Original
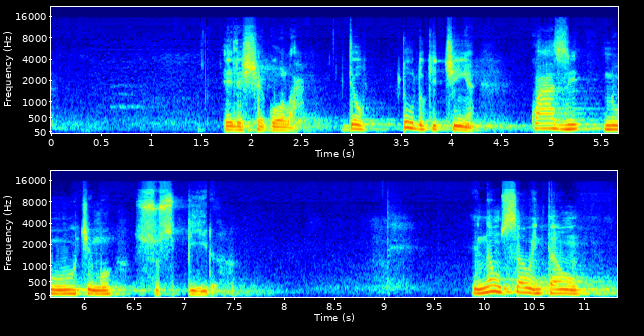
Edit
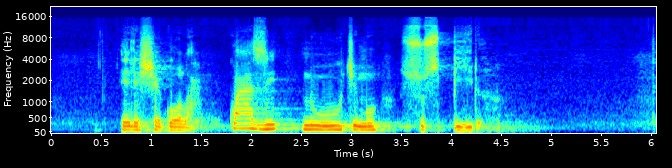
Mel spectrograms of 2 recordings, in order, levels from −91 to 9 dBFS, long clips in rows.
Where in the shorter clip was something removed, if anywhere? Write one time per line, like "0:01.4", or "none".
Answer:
0:01.7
